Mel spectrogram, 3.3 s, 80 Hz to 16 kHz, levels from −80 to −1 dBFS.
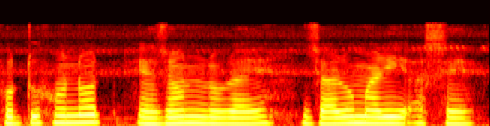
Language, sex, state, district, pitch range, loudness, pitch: Assamese, male, Assam, Sonitpur, 170-185 Hz, -13 LUFS, 180 Hz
